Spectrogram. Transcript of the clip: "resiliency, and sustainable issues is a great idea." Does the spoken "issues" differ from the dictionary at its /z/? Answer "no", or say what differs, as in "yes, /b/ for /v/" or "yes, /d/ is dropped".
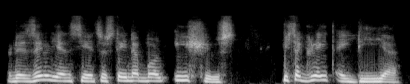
yes, /s/ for /z/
